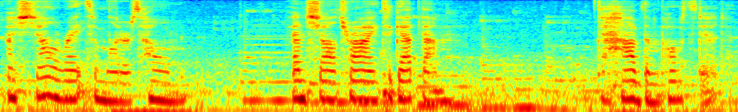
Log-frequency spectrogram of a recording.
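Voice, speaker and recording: A woman reading a gothic novel as an audiobook in a gentle, measured manner. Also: medium pitch, level tone. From Canada. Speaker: audiobook narrator. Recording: music behind the voice. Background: music.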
